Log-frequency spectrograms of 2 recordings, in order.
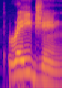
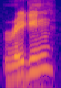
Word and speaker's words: raging: word is the word raging instead of ragging it is Rage ra Raging Raging there you go okay give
